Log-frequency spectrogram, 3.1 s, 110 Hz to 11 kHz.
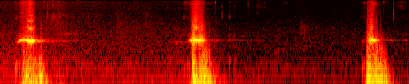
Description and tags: LEE RdR XX TI03 fup---fup----fup
Sound collected in Leeuwarden as part of the Genetic Choir's Loop-Copy-Mutate project.
City, Leeuwarden, Time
